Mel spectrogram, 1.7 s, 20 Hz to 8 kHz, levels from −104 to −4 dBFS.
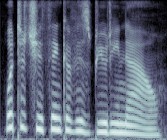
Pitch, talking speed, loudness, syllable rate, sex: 200 Hz, 285 wpm, -18 LUFS, 5.8 syllables/s, female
